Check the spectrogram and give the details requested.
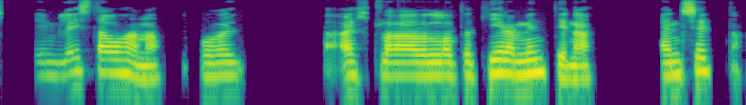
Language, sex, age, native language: Icelandic, male, 20-29, Icelandic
